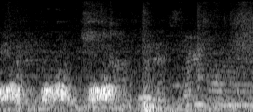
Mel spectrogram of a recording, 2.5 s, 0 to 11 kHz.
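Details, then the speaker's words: A few brief pulsing whooshes of the fetal heartbeat during a 4D ultrasound and congenital anomaly scan, which was reported as completely normal, with the torso and chest in view; a normal fetal heartbeat. "Ayan oh. Mm ganda nung ano niya torso niya ng chest niya heartbeat niya."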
